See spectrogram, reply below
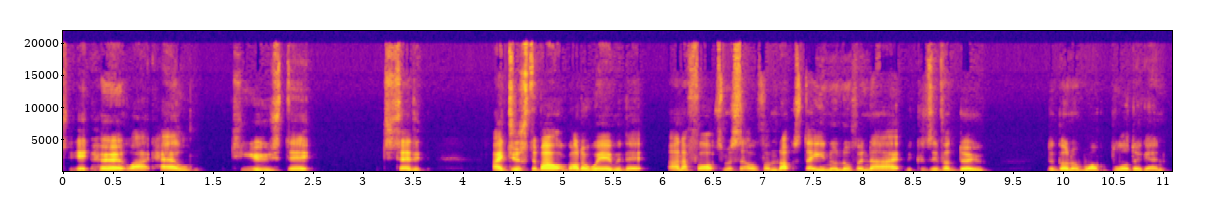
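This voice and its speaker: A woman, unwell and low on energy, talking casually and rambling a little in a personal vlog from home. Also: moderate pace, dark tone. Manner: chatty, rambling, self-deprecating with small laughs. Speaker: vlogger sharing her cancer treatment.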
